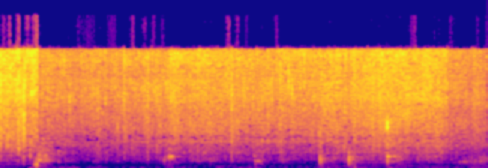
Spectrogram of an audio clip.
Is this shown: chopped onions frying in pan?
yes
